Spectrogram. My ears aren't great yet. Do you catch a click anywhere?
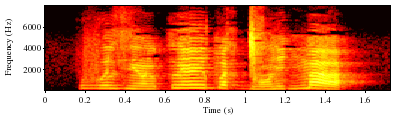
yes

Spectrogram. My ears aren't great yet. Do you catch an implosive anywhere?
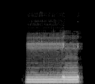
no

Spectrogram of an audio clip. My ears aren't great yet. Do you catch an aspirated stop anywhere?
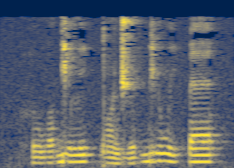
no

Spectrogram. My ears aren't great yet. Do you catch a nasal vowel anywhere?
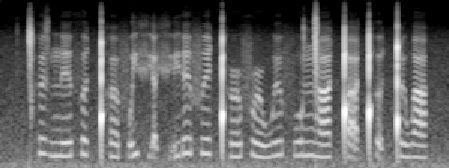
no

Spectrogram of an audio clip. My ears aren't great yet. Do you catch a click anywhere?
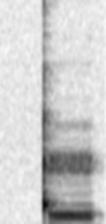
yes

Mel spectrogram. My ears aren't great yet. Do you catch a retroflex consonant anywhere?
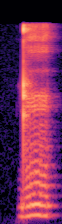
yes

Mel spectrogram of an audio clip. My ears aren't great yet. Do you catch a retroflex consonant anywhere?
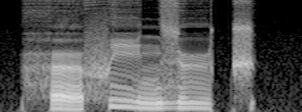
no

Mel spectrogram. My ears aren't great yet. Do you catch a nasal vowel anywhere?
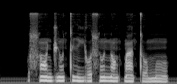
yes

